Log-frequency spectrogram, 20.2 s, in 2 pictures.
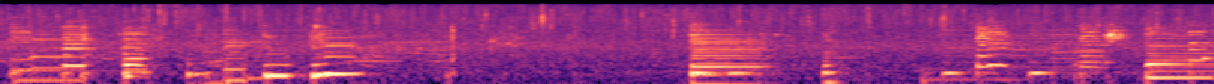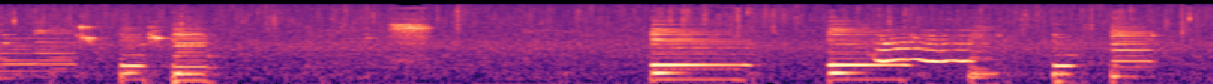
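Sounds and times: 
guitar strumming: 0:00.0 - 0:03.9, 0:05.7 - 0:07.1, 0:07.7 - 0:12.0, 0:17.0 - 0:19.8
rain hissing: 0:00.0 - 0:20.2
person singing: 0:17.2 - 0:18.5.

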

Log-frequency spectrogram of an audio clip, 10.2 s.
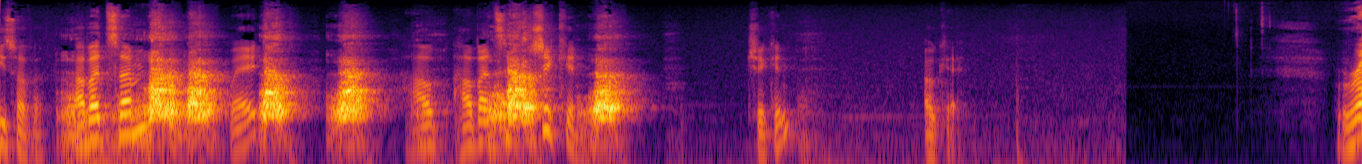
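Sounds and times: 
speech: 0:00.0 - 0:04.8, 0:05.6 - 0:06.2, 0:06.9 - 0:07.3, 0:10.0 - 0:10.2
dog barking: 0:00.5 - 0:03.0, 0:03.6 - 0:05.0.

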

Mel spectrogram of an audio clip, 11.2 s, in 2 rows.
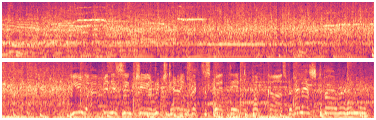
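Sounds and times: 
audience applause: 0:00.0 - 0:11.1
speech: 0:07.4 - 0:11.1.

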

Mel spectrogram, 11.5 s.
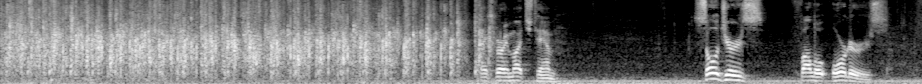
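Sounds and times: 
audience applause welcoming a police chief: 0:00.0 - 0:06.2
speech: 0:06.0 - 0:07.1, 0:08.7 - 0:11.5.

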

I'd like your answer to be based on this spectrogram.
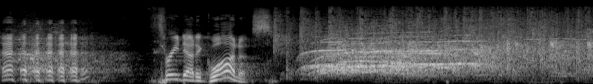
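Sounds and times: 
laughter: 0:00.0 - 0:01.4
speech: 0:00.0 - 0:02.9
audience clapping: 0:02.7 - 0:05.9.

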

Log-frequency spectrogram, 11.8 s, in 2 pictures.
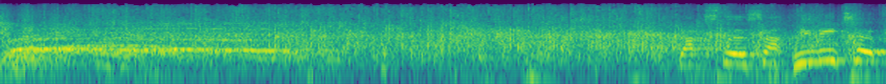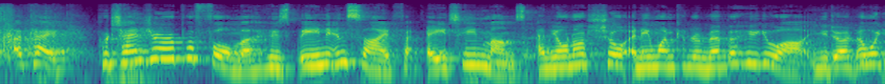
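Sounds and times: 
audience clapping: 0:00.0 - 0:06.5
speech: 0:04.6 - 0:11.7.

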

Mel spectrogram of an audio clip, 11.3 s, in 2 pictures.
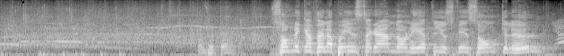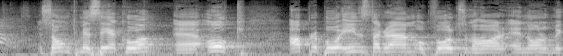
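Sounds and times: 
warm audience applause for a guest on stage: 0:00.0 - 0:05.4
speech: 0:02.0 - 0:11.2.

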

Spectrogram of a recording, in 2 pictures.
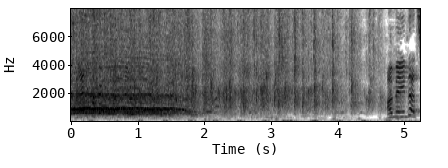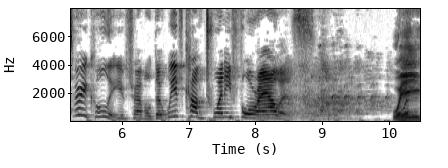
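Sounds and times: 
audience round of applause: 0:00.0 - 0:04.7
speech: 0:04.8 - 0:09.2, 0:10.1 - 0:10.4
laughter: 0:08.4 - 0:10.4.

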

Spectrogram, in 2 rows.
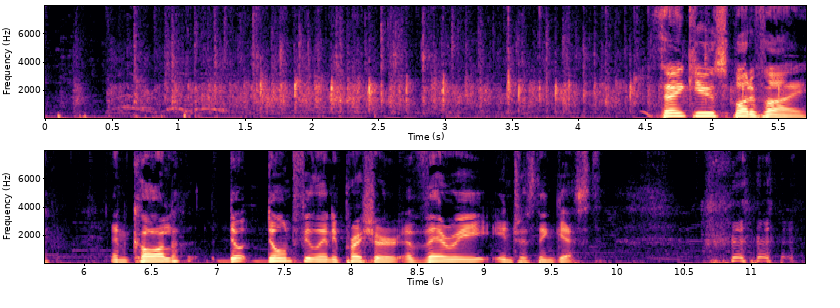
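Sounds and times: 
crowd applauding: 0:00.0 - 0:05.5
person cheering: 0:00.4 - 0:01.6
speech: 0:04.6 - 0:10.0, 0:10.8 - 0:11.3
laughter: 0:10.6 - 0:11.3.

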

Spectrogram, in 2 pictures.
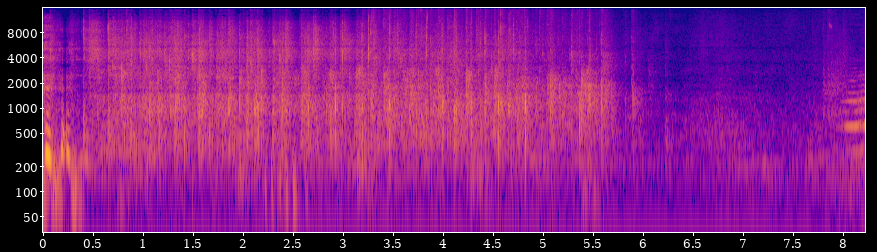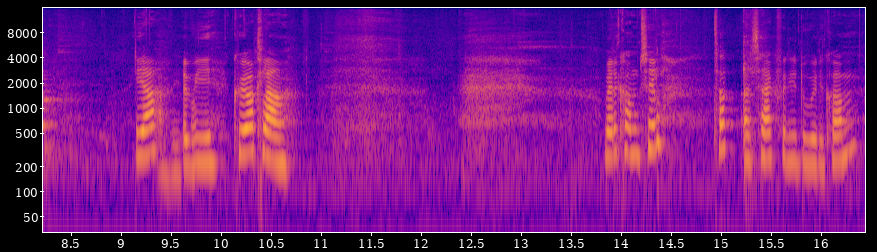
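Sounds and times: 
speech: 0:00.0 - 0:00.3, 0:09.2 - 0:10.8, 0:13.8 - 0:16.4
audience applause: 0:00.0 - 0:06.0.

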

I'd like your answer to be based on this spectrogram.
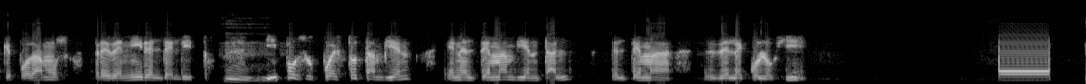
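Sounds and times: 
speech: 0:00.1 - 0:08.1
telephone beep during redialing of a number: 0:10.0 - 0:10.5.

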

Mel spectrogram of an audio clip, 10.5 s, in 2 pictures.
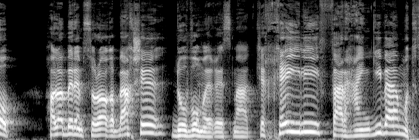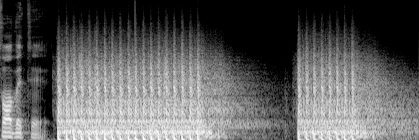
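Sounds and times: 
speech: 0:00.0 - 0:06.3
machine gun fire: 0:05.9 - 0:10.4.

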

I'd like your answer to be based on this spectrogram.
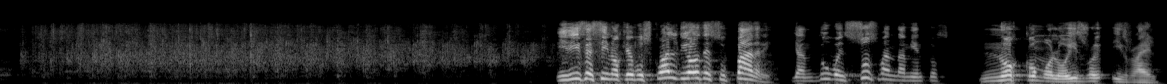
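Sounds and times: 
audience applause: 0:00.1 - 0:05.7
speech: 0:05.6 - 0:11.6.

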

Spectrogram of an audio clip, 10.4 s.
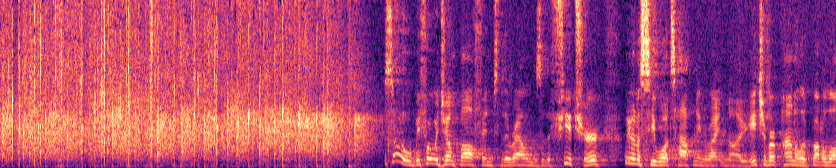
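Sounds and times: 
warm audience applause welcoming a panel at a science festival theatre in Oxfordshire: 0:00.0 - 0:04.7
speech: 0:04.9 - 0:10.4.

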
